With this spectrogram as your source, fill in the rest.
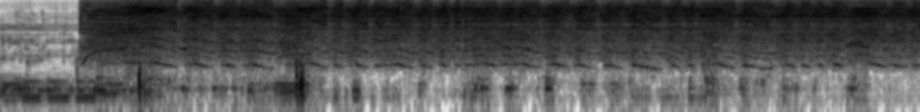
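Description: An angle grinder whines as it sands a wooden knife handle.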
